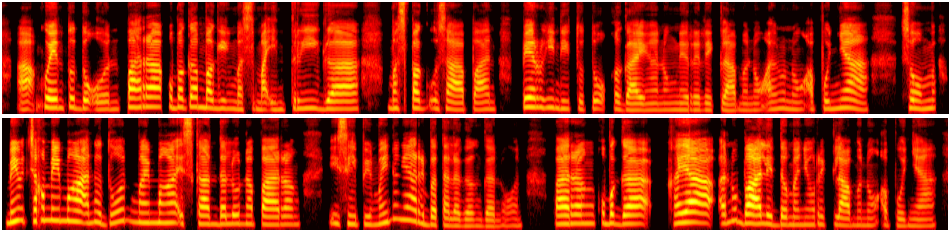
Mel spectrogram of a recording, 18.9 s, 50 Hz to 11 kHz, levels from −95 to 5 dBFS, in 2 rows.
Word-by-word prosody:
ah, - - +1
kwento 250 -1 +4
doon 210 -3 -7
para 275 +1 +4
kumbaga 270 +1 -2
maging 230 -3 -2
mas 210 0 -5
ma-intriga, 220 +2 -1 0.2
mas 235 -1 -1
pag-usapan 210 -3 -2 0.2
pero 265 -1 +3
hindi 235 -3 -6
totoo. 215 0 -11
Kagaya 185 -3 -3
nung 190 +1 -14
nirereklamo 190 -2 -7
nung 185 0 -11
ano, 215 +4 -10
nung 210 -2 -12
apo 220 -1 -10
niya 235 -3 +1 0.3
so 240 -2 -3
ma 230 +2 -10 0.2
may 305 +5 +5
tsaka 330 +1 +1
may 350 -1 +4
mga 315 -4 +4
ano 295 - -4
dun, 280 +8 -6
may 285 -1 0
mga 280 -1 0
iskandalo 245 0 0
na 245 -1 -6
parang 230 0 0 0.2
isipin 240 -3 -3
mo, 245 - -6
"May 285 - -1
nangyari 335 - -2
ba 220 - -1
talagang 190 -3 -6
ganun?" 185 +2 -12 0.2
Parang 255 +1 +2
kumbaga 250 -2 +2 0.2
kaya 280 +1 +8
ano, 285 +6 -4
valid 250 -4 +8
naman 220 0 -5
yung 220 - -9
reklamo 210 -3 -3
nung 205 0 -15
apo 195 -1 -13
niya 190 0 -8
230 Hz, 165 wpm, -24 LUFS, 205-260 Hz, 0.3 s, kaya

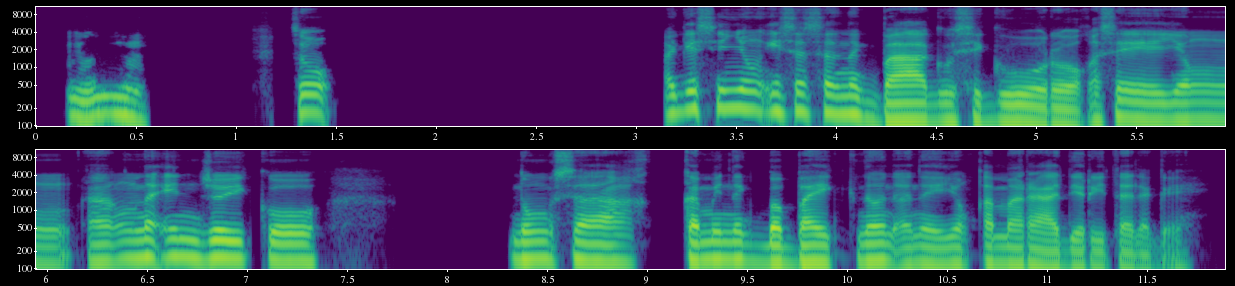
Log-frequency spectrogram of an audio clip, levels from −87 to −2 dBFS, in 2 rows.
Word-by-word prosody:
Mm, 145 0 0 0.7
so 170 -1 -2 1.7
I 165 - -1
guess, 195 +1 -1
yung 205 -2 +1
isa 180 0 -1
sa 170 -1 0
nagbago 120 -5 +3
siguro, 110 -4 0
kasi 120 +1 0
yung 125 -1 -2
ang 135 +3 -1
na-enjoy 155 -1 +3
ko, 135 -2 +2 0.9
no'ng 145 0 +1
sa 130 -3 +2 0.2
kami 140 +1 +4
nagba-bike 125 -3 +2
no'n 135 -1 +3
ano, 115 +2 -2
eh, 110 - 0
yung 115 - -5
camaraderie 105 -4 0
talaga, 95 -1 -6
eh. 95 - -22
130 Hz, 125 wpm, -22 LUFS, 115-145 Hz, 1.7 s, kami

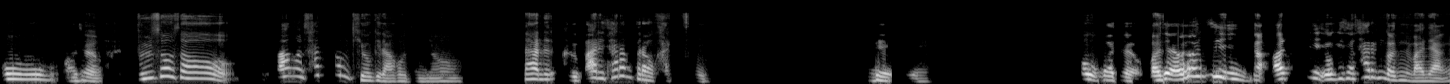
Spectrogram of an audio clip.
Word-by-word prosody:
오오 235 -3 +1
맞아요. 160 -2 -6 0.3
줄 265 +5 -1
서서 295 -8 0 0.3
그 - - -48
빵을 370 -1 -1
샀던 425 +1 -11
기억이 190 -9 -5
나거든요, 145 0 -9 0.6
다른 245 -1 +1
그 180 - -7
파리 285 +9 +1
사람들하고 320 - -2
같이. - - -19 1.6
네 200 -5 0 0.2
네. 140 -2 -16 1.5
어우, 235 -5 +4
맞아요. 180 -7 -2
맞아요. 215 - +8
현지인 355 - +3
마치 265 +4 +1
여기서 255 +3 +1
사는 330 -2 -3
것 210 -5 0
마냥. 150 -5 -3
235 Hz, 230 characters per minute, -17 LUFS, -, 1.6 s, 맞아요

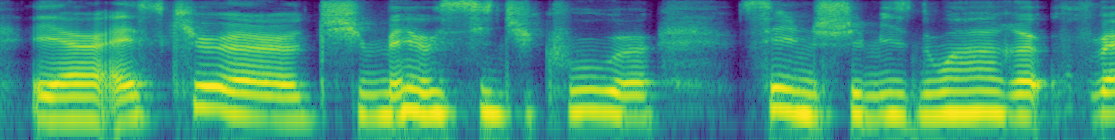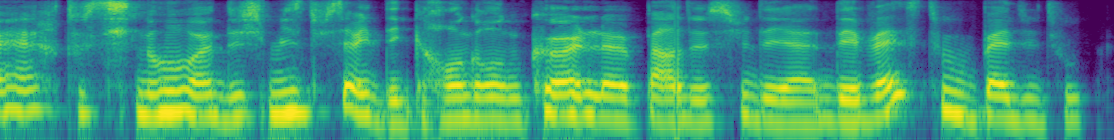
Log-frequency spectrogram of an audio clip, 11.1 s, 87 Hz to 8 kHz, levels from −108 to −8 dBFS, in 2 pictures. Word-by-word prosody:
Et 180 -1 +3
heu, 175 0 +4
est-ce 180 +2 -1
que, 200 -9 +3
heu, - - -16
tu 195 +1 -5
mets 195 +3 +2
aussi 210 +1 0
du 200 0 -7
coup, 220 0 -2
heu, 185 -2 0
tu - - -20 0.3
sais 235 -1 0
une 205 -2 +2
chemise 200 -1 -4
noire 210 +1 +1 0.4
ouverte 225 +4 -3
ou - - -6
sinon, 210 +1 +1
heu, 185 0 +1
des 185 0 -6
chemises, 200 +3 +1
tu 220 - -13
sais - - +2
avec 195 -2 0
des 155 -1 -5
grands 170 +2 -2
grands 170 -1 0
cols 180 -1 +3
par-dessus 165 +1 -4
des, 165 -3 -1
heu, 150 0 -3
des 165 -1 +1
vestes 185 +2 0
ou 215 -3 0
pas 175 0 +2
du 165 -1 -11
tout? 170 +1 -15
190 Hz, 205 wpm, -16 LUFS, 175-210 Hz, 0.4 s, heu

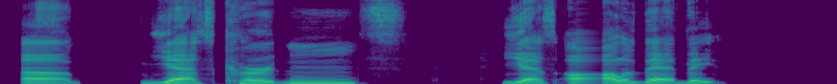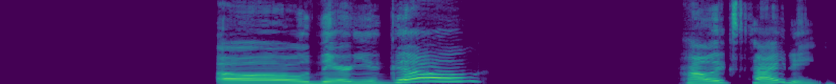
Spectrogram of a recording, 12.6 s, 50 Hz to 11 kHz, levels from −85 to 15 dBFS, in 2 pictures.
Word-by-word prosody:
Uh, 160 -5 0 0.5
yes, 165 -4 +2
curtains, 205 +3 -3 0.7
yes, 175 -8 0
all 170 +2 +1
of 210 -2 -5
that, 175 -9 +1
they 185 -1 -3 2.5
Oh, 210 +1 +3
there 210 +3 0
you 240 +1 -8
go! 440 - +3 1.6
How 245 -2 +2
exciting. 245 - -3
205 Hz, 65 wpm, -20 LUFS, 175-230 Hz, 2.5 s, Oh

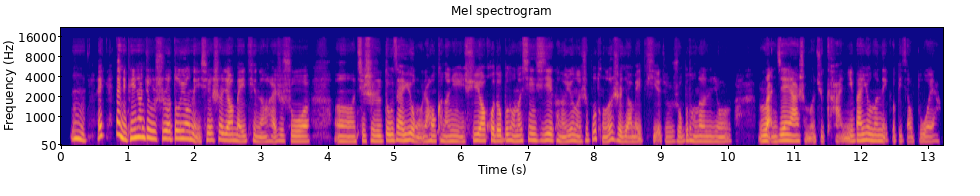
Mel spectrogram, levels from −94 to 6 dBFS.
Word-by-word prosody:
嗯。 250 -6 +4
诶， 335 +2 +5 0.2
那 405 - +7
你 260 -8 +9
平 275 +4 +7
常 310 0 +9
就 290 -2 +5
是 255 - +3
说 260 -1 +3
都 265 +2 +3
用 255 -2 +4
哪 - - -2
些 215 -1 -3
社 220 +1 -2
交 205 -1 +3
媒 175 -3 -1
体 190 -1 -7
呢？ 155 0 -4
还 150 -2 -4
是 190 +1 -6
说， 170 -1 -1 0.3
呃， 165 -1 -2
其 185 - -5
实 180 -2 -1
都 200 +2 +1
在 200 -2 +2
用， 195 -8 0
然 170 - -4
后 180 - +1
可 190 - -5
能 170 0 -4
你 165 -2 -4
需 200 +5 -6
要 190 -1 +5
获 205 +1 0
得 185 - +3
不 200 +2 -3
同 190 -3 -2
的 180 - -2
信 205 0 -2
息， 200 +1 -1
可 195 - -8
能 155 +1 -3
用 195 +1 -1
的 165 - -4
是 200 - -8
不 250 +6 -3
同 155 -10 -5
的 225 - 0
社 190 -6 -2
交 160 -1 -2
媒 160 - -5
体。 - - -11
也 - - -7
就 155 - -11
是 160 - -9
说 165 -2 -6
不 185 +4 -6
同 175 -4 -4
的 170 -1 -2
那 165 0 -5
种 155 +3 -5 0.4
软 180 -2 +3
件 200 +2 +4
啊 185 0 +2
什 - - -10
么 - - -6
去 - - -11
看， 90 +1 -8
一 - - -2
般 195 +2 +2
用 215 -2 +1
的 190 - 0
哪 185 - -3
个 205 - -12
比 170 - -12
较 155 -2 -9
多 165 - -6
呀？ 160 - -6
190 Hz, 360 characters per minute, -23 LUFS, 170-210 Hz, 0.4 s, 你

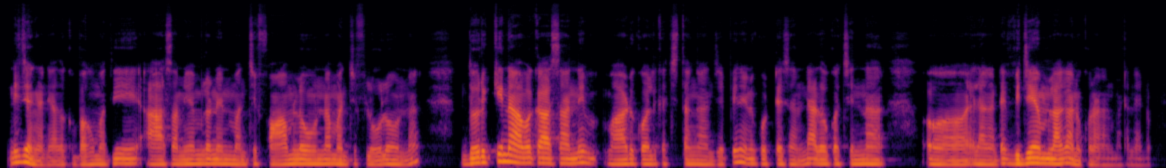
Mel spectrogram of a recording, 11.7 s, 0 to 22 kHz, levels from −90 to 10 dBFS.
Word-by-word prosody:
నిజంగానే 105 - +2
అదొక 85 +1 -9
బహుమతి. 95 +4 -2 0.3
ఆ - - +3
సమయంలో 105 +2 0
నేను 105 -1 0
మంచి 95 +3 -5
ఫామ్‌లో 100 +3 +2
ఉన్న. 105 0 +1
మంచి 95 +1 -3
ఫ్లోలో 95 +2 -2
ఉన్నా. 90 - -5 0.6
దొరికిన 135 +6 +4
అవకాశాన్ని 120 -1 +3 0.3
వాడుకోవాలి 100 0 0
ఖచ్చితంగా! 100 -2 -5
అని 90 - -8
జెప్పేసి 140 +10 -2
నేను 110 -2 -3
కొట్టేసానండి. 100 0 -4
అదొక 100 0 -1
చిన్న 100 0 -1 0.7
ఆహ్! 90 -1 0
ఎలాగంటే? 95 +2 -1
విజయం 120 +3 +5
లాగా 110 +4 +3
అనుకున్నానన్నమాట 80 -4 -7
నేను. 75 +2 -19
100 Hz, 145 wpm, -24 LUFS, 95-110 Hz, 0.7 s, విజయం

